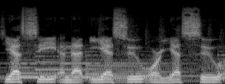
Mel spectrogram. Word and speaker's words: Iesu: Alan Wilson and Baron Blackett have stated the Qumric calling of the name Jesus is Iesu pronounced Yessi, and that Iesu or Yesu, Iesu, is almost identical to the Hebrew Yeshu.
